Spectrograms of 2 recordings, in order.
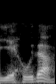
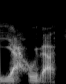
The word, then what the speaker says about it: Yahudá: Después de la Yod va una A. Entonces lo mismo debería pasar con el nombre de Yehudá y debe decirse Yahudá.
